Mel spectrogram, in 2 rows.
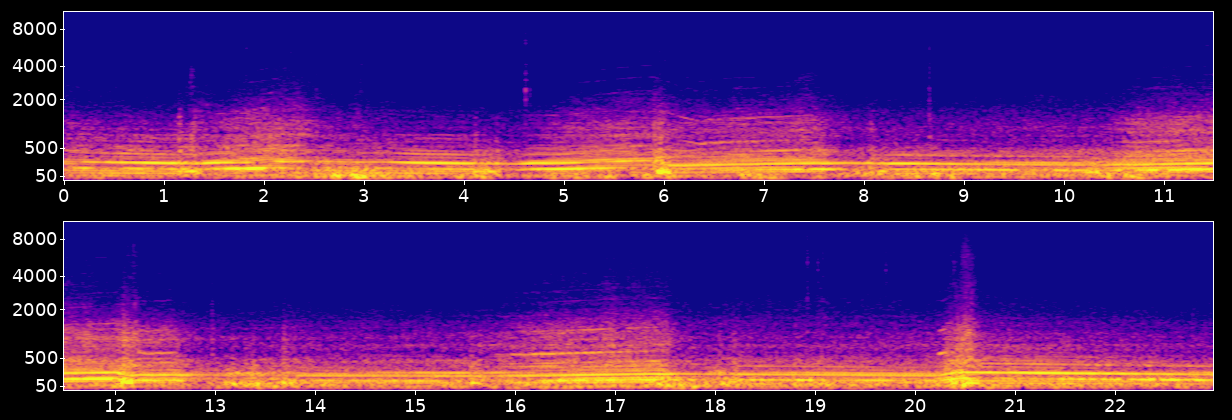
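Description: Supercharged 6.2-litre V8 of a Jeep Grand Cherokee Trackhawk running under way, its note rising and falling with the throttle, with a few short sharp bursts along the way.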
